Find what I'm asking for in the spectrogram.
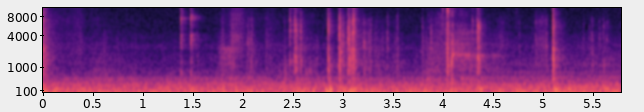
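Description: Typing on a computer keyboard while entering an Excel formula: light, quiet key clicks tapping out in uneven bursts, close by and with no voices.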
